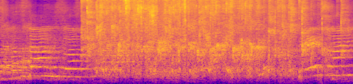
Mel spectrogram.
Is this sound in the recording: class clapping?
yes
